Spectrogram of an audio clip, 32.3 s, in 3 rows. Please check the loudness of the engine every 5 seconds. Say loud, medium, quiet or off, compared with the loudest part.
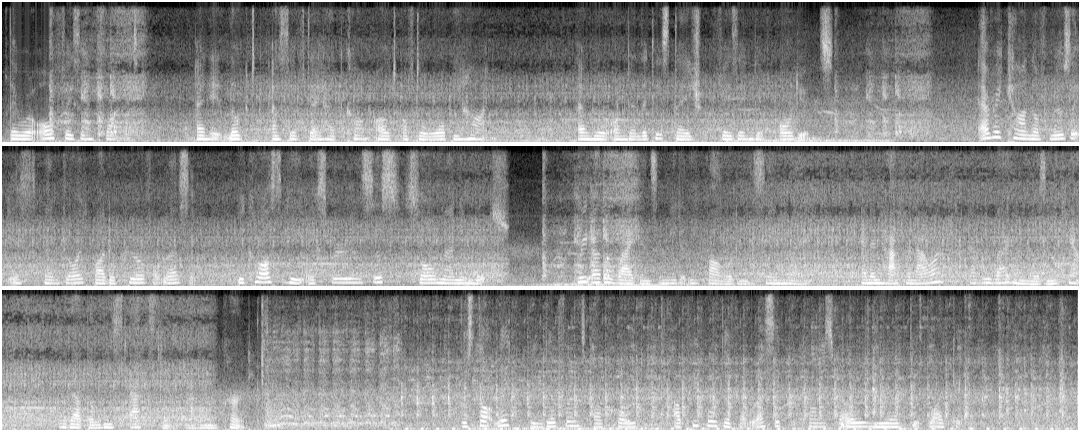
medium, medium, medium, loud, loud, loud, loud.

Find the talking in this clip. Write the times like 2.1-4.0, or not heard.
0.0-8.4, 9.7-15.9, 16.5-24.2, 26.1-31.2.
